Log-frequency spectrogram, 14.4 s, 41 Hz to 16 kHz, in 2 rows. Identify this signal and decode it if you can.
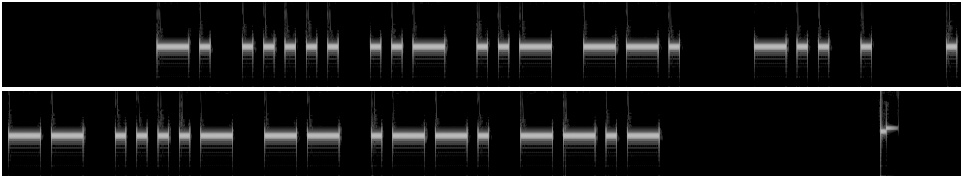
Morse code, heard as a keyed tone, about 15 wpm, 700 Hz. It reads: N5UUG DE W4MPQ
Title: USA Callsign DE Callsign - 5 Characters - 15wpm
